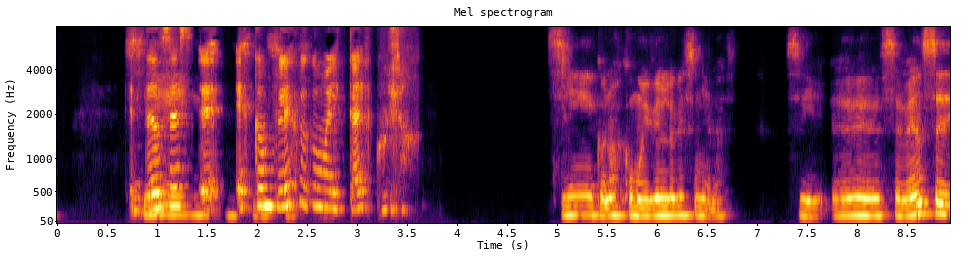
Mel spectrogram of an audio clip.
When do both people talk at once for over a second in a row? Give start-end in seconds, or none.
0.7-2.8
